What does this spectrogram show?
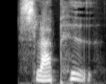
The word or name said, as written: slaphed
